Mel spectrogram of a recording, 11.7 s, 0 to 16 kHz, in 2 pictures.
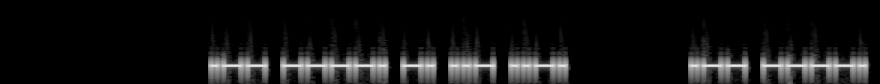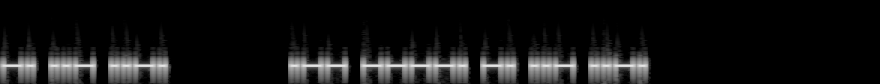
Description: Morse code, heard as a keyed tone, about 32 wpm, 700 Hz. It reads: W9NUF W9NUF W9NUF
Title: USA Call Signs - 5 Characters - Repeated 3x - 30wpm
